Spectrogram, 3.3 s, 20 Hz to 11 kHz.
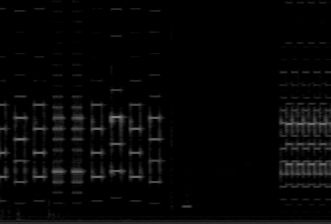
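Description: A 1998 Nokia 5110 mobile phone plays a ringtone: a quick run of bright electronic beeps in a steady rhythm, a short pause with a couple of faint tones, then another rapid burst of beeps, close and clear.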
